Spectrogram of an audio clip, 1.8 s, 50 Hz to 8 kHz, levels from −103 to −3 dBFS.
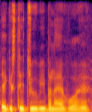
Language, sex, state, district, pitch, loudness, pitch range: Hindi, male, Arunachal Pradesh, Papum Pare, 120 Hz, -14 LUFS, 105-125 Hz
